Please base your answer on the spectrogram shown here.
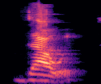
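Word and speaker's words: doubt: ريمم شك او يشك داوت البي سنت دات يؤكد على البي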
